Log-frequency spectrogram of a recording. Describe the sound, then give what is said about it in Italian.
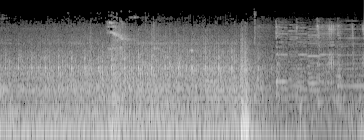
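A steady low engine rumble fills the cabin of a moving bus, with a brief whine early on and a sharp clunk partway through, like a bump in the road. Nobody speaks. “Nell'autobus il tempo non passa mai e cerco di fare qualsiasi cosa pur di non annoiarmi.”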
